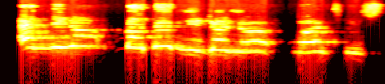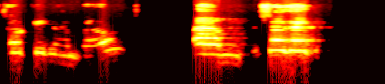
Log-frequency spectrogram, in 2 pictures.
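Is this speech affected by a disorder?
Yes: cerebral palsy; therapy since six months old.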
